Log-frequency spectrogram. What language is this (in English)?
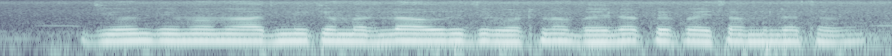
Bhojpuri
